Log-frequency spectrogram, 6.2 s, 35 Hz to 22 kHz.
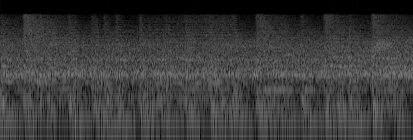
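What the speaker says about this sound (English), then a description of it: "Here comes this home crowd as the defense tries to get off the field on 3rd down" A home crowd in the NCAA 25 football video game roars steadily through a third-down defensive stand, a dense continuous wall of cheering with occasional whoops swelling above it.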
